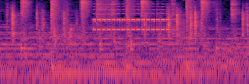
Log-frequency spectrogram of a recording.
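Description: A telephone rings in a movie scene, a steady electronic trill of roughly a second set amid background score and ambient sound, with no talking over it.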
